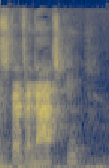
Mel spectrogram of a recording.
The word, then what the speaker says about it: Stefanski: Now with Stefanski, Kevin Stefanski, that's how you say it.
